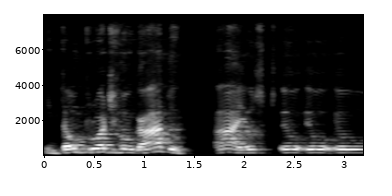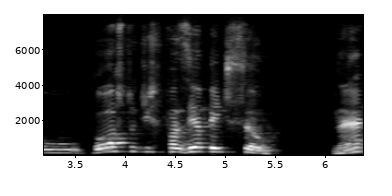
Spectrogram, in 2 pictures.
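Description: This man has a high pitch with ordinary pitch variation. He speaks at a very slow pace. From Florianópolis, southern Brazil. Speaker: law firm management consultant. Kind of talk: casual chat.

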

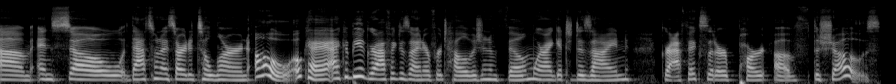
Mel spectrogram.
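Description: With hardly any pauses, a woman with an American accent speaks in a fairly high pitch and a bright, sharp tone on a very clean recording with a silent background. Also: ordinary pitch variation, moderate pace. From Philadelphia, US. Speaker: success coach and graphic designer. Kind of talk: interview.

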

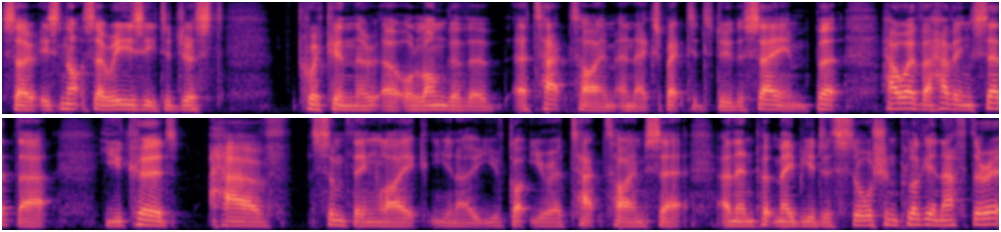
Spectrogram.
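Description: A medium-pitched man with an English Midlands accent, a bright, sharp tone and fairly even intonation. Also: moderate pace. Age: 30s. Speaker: music producer and engineer. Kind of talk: interview. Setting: remote call.

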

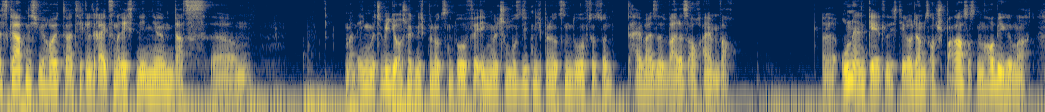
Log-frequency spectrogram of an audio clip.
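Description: In an ordinary speaking voice, a man talks fairly quickly at a medium pitch with fairly even intonation. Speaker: podcast host. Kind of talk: casual chat.

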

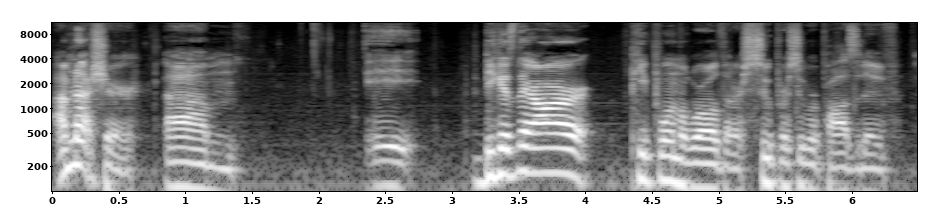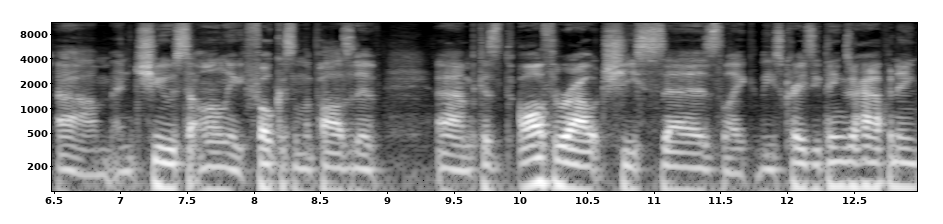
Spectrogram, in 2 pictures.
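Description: With an American accent, a man uses a normal speaking voice at a fairly low pitch, moving at a moderate pace with lively intonation. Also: big swings in loudness. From US, Washington DC. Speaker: student, podcast guest. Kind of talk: casual chat.

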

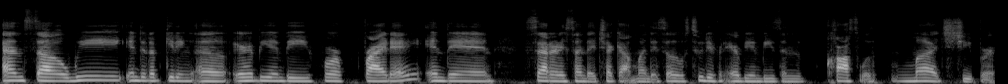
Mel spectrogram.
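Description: A woman with an American accent speaks at a fairly slow pace in a very deep, low voice, her intonation fairly even against a quiet background. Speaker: podcast host. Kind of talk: casual solo podcast monologue.

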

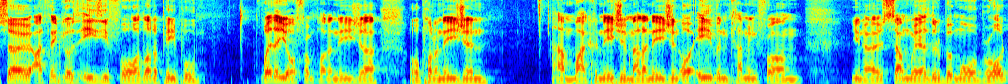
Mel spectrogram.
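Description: Speaking at a very fast pace, a man keeps a medium pitch, monotone, flat intonation and very even loudness. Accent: New Zealand. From New Zealand. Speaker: podcast co-host. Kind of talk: casual chat.

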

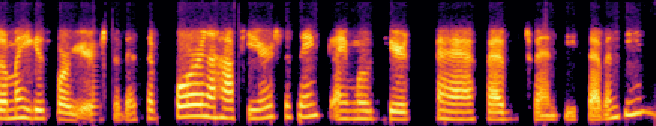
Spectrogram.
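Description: A woman speaks in a Filipino accent. Her pace is moderate. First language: Tagalog. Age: 20s. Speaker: bank teller and student. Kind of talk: casual interview chat.

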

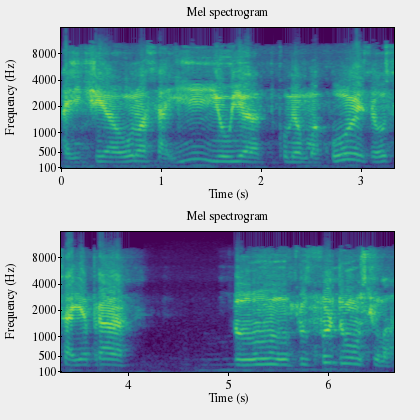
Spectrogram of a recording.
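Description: Pitched fairly high, a man speaks very slowly in a monotone, flat delivery. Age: 20s. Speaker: club treasurer. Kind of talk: casual chat.

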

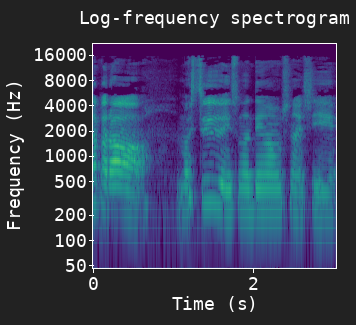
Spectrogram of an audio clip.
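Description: Against noticeable background noise, a woman talks at a very fast pace in a fairly high pitch. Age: 20s. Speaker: podcaster, university student. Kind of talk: solo casual monologue.

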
